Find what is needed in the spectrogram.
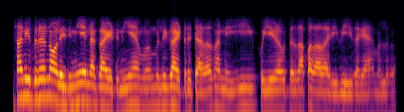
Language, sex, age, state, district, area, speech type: Dogri, male, 30-45, Jammu and Kashmir, Samba, rural, conversation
